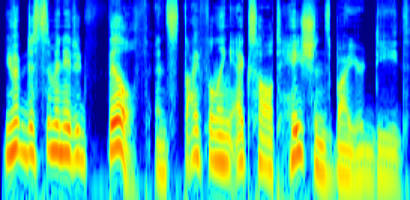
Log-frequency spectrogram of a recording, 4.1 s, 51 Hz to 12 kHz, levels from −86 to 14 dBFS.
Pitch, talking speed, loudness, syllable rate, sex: 135 Hz, 145 wpm, -19 LUFS, 4.5 syllables/s, male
